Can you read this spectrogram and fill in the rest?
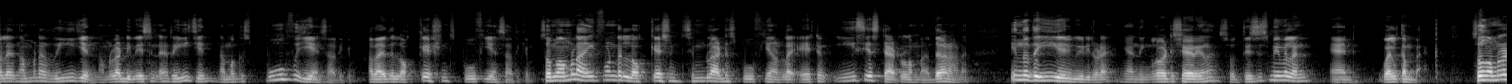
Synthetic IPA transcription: oːle̞nɐmːuɽe̞riːd͡ʑɐnnɐmːɭɽeɖiʋɐsɐnderiːd͡ʑɐnnɐmukːɨspuːfɨt͡ɕejːaːnsa̰ːd̪ʱikʲːu̥mɐðaːjɐðɨlo̞kːeːʂɐnspuːft͡ɕejːaːnsaːd̪ʱikʲːumso̞ːnɐmːɐɽeɐjfoːɳɖlo̞kːe̞ːʂɐnsimblaːʈ̬ːɨspuːfijaːɳuɭːɐ̰ʔe̞ːtːɐumiːsijɐstaːʈɐuɭːɐmeðɐɣɐɭaːɳɨ̰ | inːɐt̪ːeiːo̞ɾuʋiːɽijɐluɽe̞̰ɲaːnniŋːɐɭoːjiʈːɨt͡ɕeːrijunːɐso̞ːd̪is̬ismimɐlɐnɖ | æːnɖ | ʋʔelkɐmba̰ːkː | so̞ːnɐmːɐɭe

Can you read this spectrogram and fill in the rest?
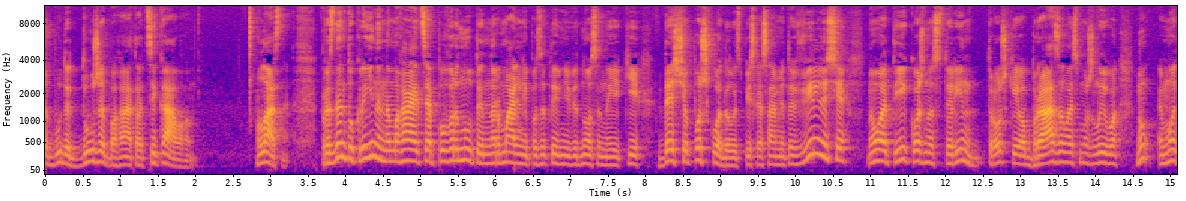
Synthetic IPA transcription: ɔbud̪ɛd̪uʒɛbɐɦɑt̪ɔt͡sʲikɑʋɔɦɔ̰ | ʋlˠɑsnɛ̰pɾezɪd̪ɛnt̪ʊkɾɐjinɪnɐmɐɦɑjet͡sʲːɐpɔʋernut̪ɪnɔrmɑlʲnʲipɔzɪt̪ɪwnʲiʋʲid̪nɔsɪnɪjɐkʲi | d̪ɛʃt͡ʃɔpɔʃkɔd̪ɪlˠɪsʲpʲisʲlʲɐsɑmʲːit̪ʊwʋʲilʲnɔsʲi | ɔt̪ikɔʒnɐsst̪ɔɾʲint̪ɾɔʃkɪɔbɾɑzɪlˠɐsʲmɔʒlˠɪʋɔnuemɔ

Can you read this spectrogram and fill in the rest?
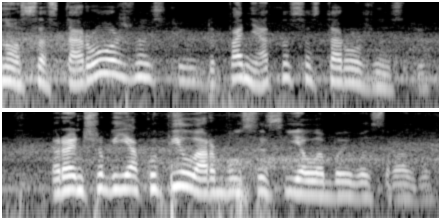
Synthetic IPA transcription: nosɐst̪ɐɾoʐnəsʲtʲjʊd̪əpɐnʲat̪nəsɐst̪ɐɾo̞ʐnəsʲtʲjʊ | ranʲʂɨbɨjakʊpʲilˠɐrbusɨsʲjelˠəbɨjɪvosrazʊ

